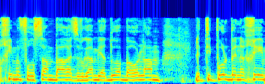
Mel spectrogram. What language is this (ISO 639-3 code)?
heb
